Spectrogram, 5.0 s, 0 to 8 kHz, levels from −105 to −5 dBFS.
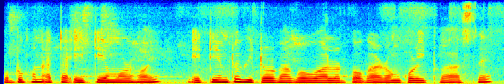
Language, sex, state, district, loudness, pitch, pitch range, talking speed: Assamese, female, Assam, Kamrup Metropolitan, -13 LUFS, 190 Hz, 180-205 Hz, 180 wpm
